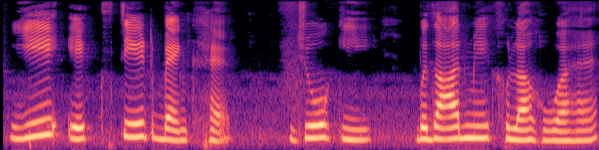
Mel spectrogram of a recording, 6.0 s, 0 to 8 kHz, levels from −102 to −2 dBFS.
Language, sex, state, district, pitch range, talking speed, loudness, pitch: Hindi, female, Punjab, Pathankot, 210-245 Hz, 120 wpm, -15 LUFS, 230 Hz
